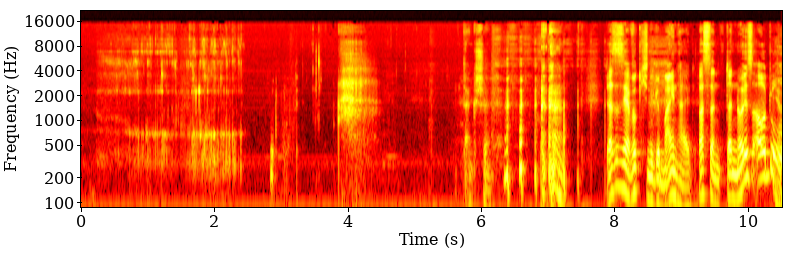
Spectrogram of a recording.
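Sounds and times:
sipping coffee: 0.3 - 3.7
speech: 5.8 - 10.5
laughter: 6.2 - 7.7.

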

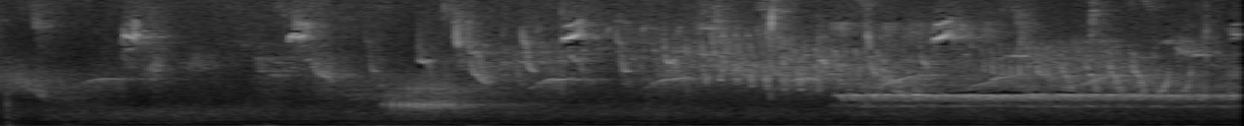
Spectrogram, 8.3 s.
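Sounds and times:
chorus of chirping twittering songbirds: 0.0 - 8.2
green woodpecker calling: 2.6 - 4.0, 5.2 - 8.2.

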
